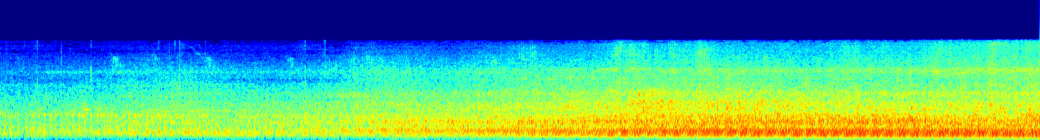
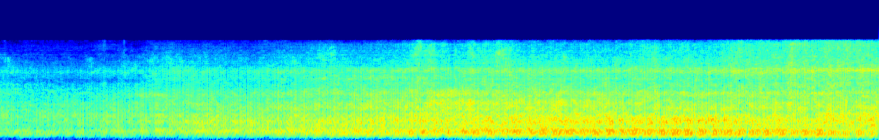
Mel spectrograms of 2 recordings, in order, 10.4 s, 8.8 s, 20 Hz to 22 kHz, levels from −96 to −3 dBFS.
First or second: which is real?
first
